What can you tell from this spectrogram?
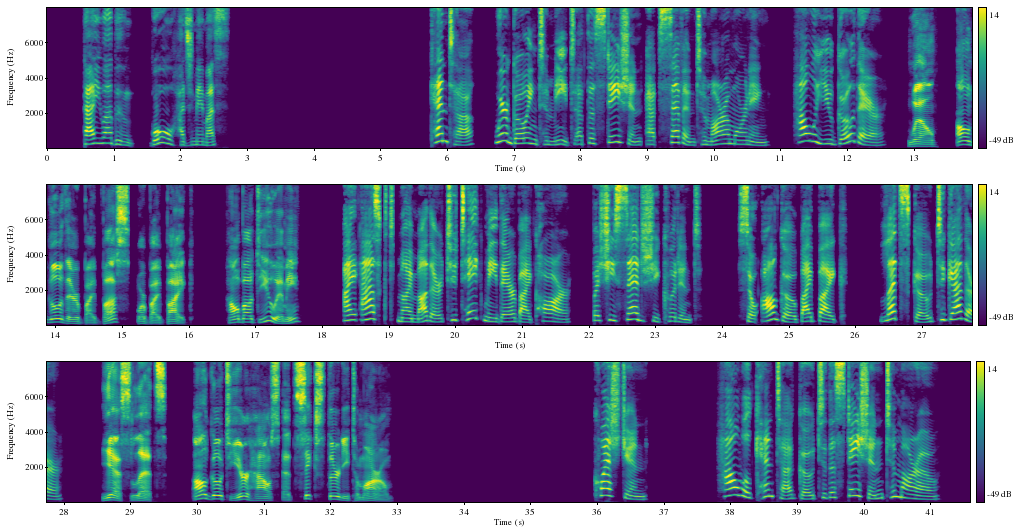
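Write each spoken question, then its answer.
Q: How will Kenta go to the station tomorrow?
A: By bike.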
